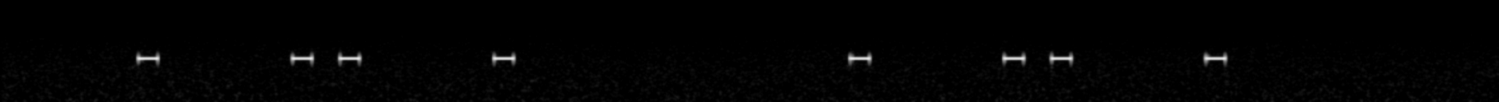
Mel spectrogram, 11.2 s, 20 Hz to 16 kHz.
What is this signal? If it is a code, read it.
Beep code, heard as beeps, played twice, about 2050 Hz. 1-2-1. In Phoenix BIOS tables: interval timer failure.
